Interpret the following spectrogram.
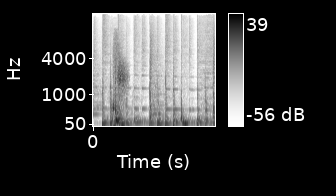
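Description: Background music with a steady drum beat, and a loud swooshing hit sound effect about half a second in.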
